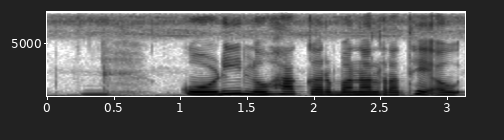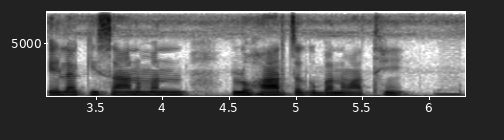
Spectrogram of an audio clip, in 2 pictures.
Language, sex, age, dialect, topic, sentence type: Chhattisgarhi, female, 31-35, Northern/Bhandar, agriculture, statement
